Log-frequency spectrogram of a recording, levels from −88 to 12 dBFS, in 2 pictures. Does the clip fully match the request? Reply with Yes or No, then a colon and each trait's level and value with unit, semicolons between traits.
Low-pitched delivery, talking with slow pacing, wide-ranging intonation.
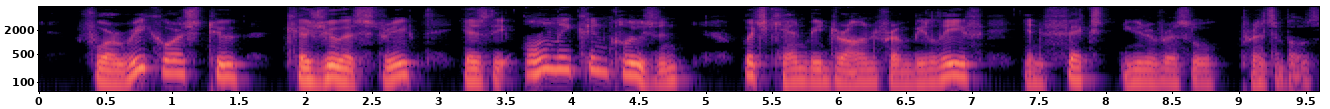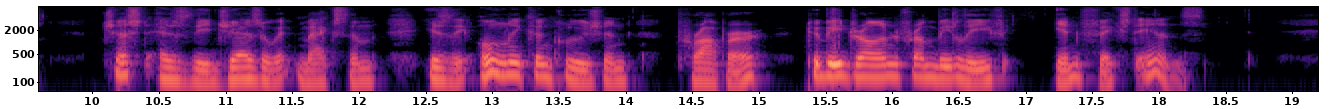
Yes: low, 115 Hz; slow, 115 wpm; wide, 5.7 semitones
